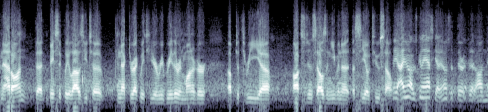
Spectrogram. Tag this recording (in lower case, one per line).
speech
